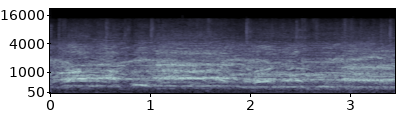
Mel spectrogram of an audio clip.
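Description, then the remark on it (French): A large crowd of French football fans cheers and shouts at the final whistle of a match against Morocco, a loud, continuous roar, many voices overlapping in a dense, steady wall of sound with no pauses. “Pendant que les Français exultent”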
